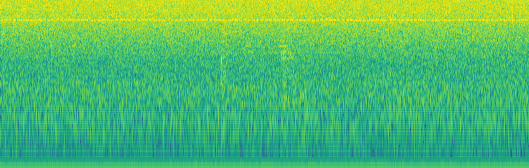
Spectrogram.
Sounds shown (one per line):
Red-breasted Nuthatch song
